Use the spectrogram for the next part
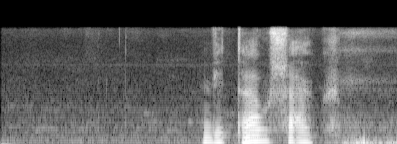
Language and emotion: Russian, sad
